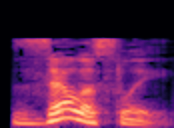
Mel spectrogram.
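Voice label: "zealously", British English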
